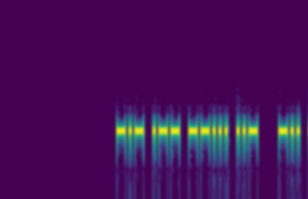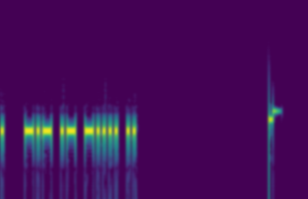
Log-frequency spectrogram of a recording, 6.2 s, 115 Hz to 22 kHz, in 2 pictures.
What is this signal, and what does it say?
Morse code, heard as a keyed tone, about 40 wpm, 700 Hz. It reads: KW7U DE KA6I
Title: USA Callsign DE Callsign - 4 Characters - 40wpm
